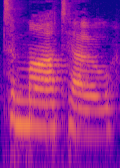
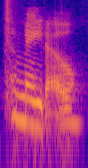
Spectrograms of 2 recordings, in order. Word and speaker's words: tomato: did I know okay I'll say it in British I'm so tomahto Oh tomato tomato tomato you say it like a dot as well tomato yeah we don't even say the T half the time yeah yeah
